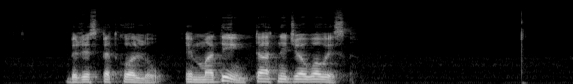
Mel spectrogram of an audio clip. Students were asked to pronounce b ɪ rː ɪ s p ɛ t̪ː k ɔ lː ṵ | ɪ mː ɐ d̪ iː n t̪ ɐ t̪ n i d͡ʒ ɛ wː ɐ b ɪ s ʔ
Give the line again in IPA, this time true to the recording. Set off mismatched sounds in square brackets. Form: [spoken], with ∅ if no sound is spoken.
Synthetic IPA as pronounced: b ɪ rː ɪ s p ɛ t̪ː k ɔ lː ṵ | ɪ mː ɐ d̪ iː n t̪ [ɐː] t̪ n i d͡ʒ ɛ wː ɐ [w] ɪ s ʔ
